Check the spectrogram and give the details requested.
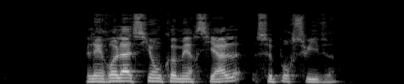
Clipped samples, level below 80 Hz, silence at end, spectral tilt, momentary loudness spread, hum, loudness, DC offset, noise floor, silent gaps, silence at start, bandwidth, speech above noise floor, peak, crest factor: under 0.1%; -62 dBFS; 0.7 s; -5 dB/octave; 13 LU; none; -23 LUFS; under 0.1%; -81 dBFS; none; 0.85 s; 11.5 kHz; 58 dB; -4 dBFS; 20 dB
